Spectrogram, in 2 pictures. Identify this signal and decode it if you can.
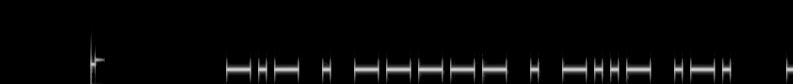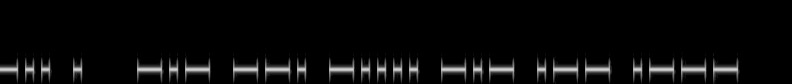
Morse code, heard as a keyed tone, about 16 wpm, 700 Hz. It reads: KE0EXR DE KG6KWJ
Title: USA Callsign DE Callsign - 6 Characters - 15wpm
